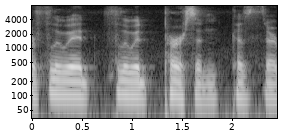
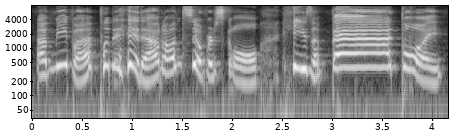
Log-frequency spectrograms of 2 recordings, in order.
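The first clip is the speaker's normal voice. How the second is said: much higher, louder squeaky newscaster voice; news reporter; 7 dB louder than usual. Retold or imitated. Reporter broadcasting live from the bank, squeaky newscaster. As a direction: ham up a breathless TV reporter. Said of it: "a reporter was like".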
